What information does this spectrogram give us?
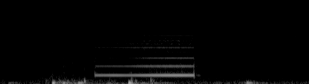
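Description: Ringback tone of a telephone on an outgoing call: one steady, clean electronic tone lasts about a second, followed by quiet line noise and a few soft clicks and thumps.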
